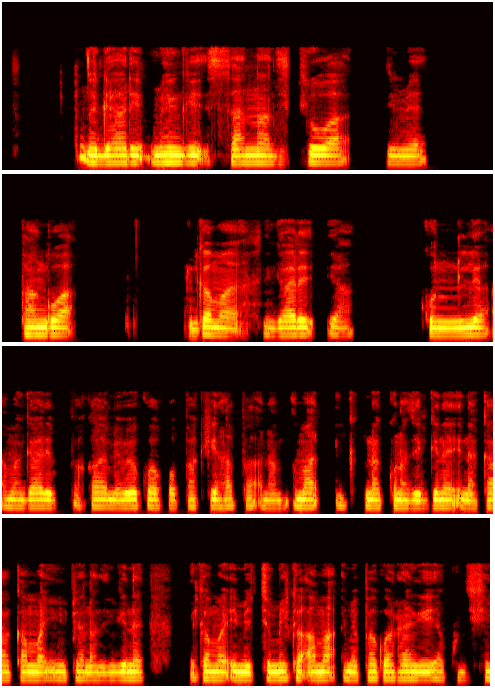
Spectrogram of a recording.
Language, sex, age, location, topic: Swahili, male, 18-24, Wajir, finance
